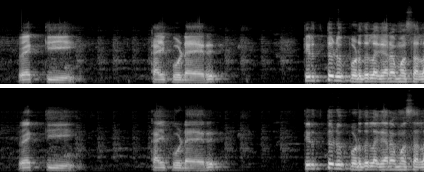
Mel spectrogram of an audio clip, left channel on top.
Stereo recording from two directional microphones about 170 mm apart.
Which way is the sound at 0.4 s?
50° right (ahead or behind).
